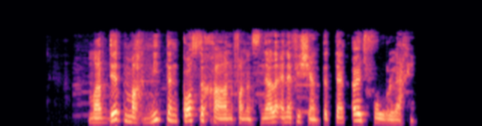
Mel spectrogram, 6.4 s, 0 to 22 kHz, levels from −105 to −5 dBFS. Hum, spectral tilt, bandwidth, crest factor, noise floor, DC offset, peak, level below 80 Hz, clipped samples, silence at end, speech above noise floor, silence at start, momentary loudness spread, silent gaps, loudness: none; -3 dB/octave; 8.2 kHz; 20 dB; -60 dBFS; under 0.1%; -2 dBFS; -64 dBFS; under 0.1%; 0.95 s; 41 dB; 1.2 s; 8 LU; 4.42-4.47 s; -19 LUFS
